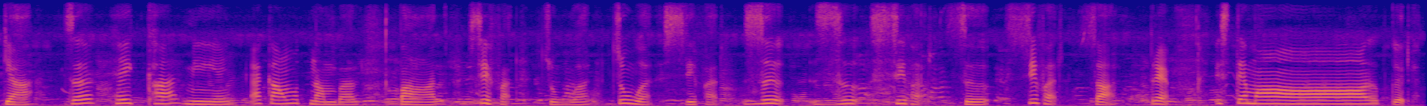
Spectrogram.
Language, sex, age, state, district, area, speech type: Kashmiri, female, 30-45, Jammu and Kashmir, Anantnag, urban, read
